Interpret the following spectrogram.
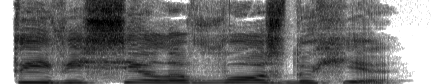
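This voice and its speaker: A frantic teenage girl, her voice pitched high and strained, swinging from begging to shrill shrieks, as a male audiobook narrator puts her on. A storybook figure read aloud, desperate and unheard. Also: normal speed, natural voice. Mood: shrieking. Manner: shrill, pleading, near hysterical.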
